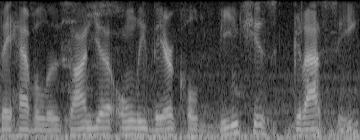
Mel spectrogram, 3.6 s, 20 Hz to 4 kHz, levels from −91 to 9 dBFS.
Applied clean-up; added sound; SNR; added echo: none; Train; 6 dB; none.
